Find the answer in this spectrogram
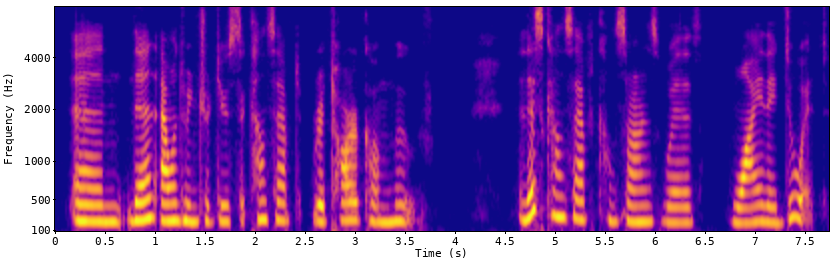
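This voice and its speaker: With a Chinese accent, this voice comes through dry and close with no echo, in a very clean recording over a silent background. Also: woman, fairly high pitch for a woman, fairly even intonation. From China. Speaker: writing instructor. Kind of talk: recorded lecture. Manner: hesitant, many fillers.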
